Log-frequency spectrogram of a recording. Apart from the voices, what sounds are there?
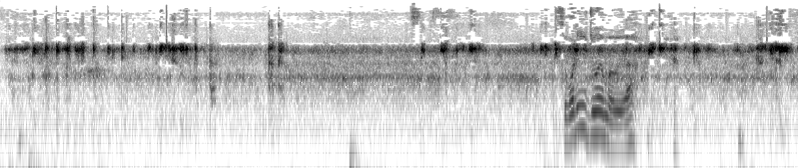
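pet bird whistling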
